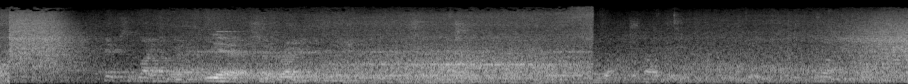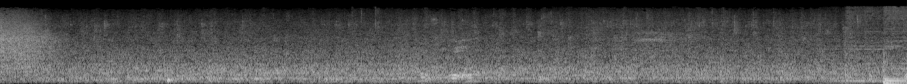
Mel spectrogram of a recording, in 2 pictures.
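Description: Water rushing and splashing in the race as the pumping station's scoop wheel turns: a steady wash of noise, louder for a moment about nine seconds in.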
